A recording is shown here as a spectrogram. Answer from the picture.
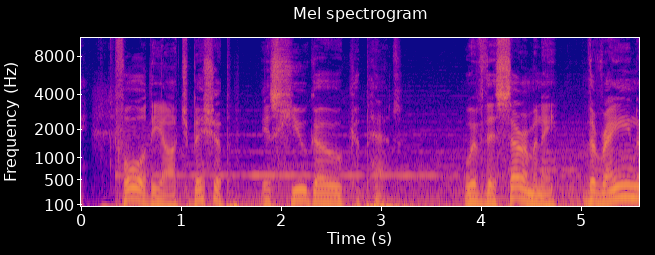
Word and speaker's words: Capet: Think in France it's probably pronounced Cape with some interruptions until the 19th century.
